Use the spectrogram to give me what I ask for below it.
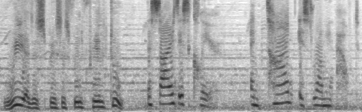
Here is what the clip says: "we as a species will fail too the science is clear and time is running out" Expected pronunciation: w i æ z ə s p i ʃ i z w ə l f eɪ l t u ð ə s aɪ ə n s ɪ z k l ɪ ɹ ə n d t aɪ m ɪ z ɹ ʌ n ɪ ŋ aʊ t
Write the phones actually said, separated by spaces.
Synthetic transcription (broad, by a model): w i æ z ə s p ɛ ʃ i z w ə l f eɪ l t u ð ə s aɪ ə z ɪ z k l ɪ ɹ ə n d t aɪ m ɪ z ɹ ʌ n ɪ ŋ aʊ t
